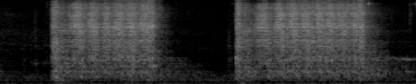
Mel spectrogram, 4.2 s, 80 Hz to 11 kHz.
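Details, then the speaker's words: Suzuki F6A engine cranks evenly in two short one-second attempts but never fires, after battery indicator light wiring to the alternator socket was repaired; crank no start, cause not confirmed. "mga boss, ayaw na mandar."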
